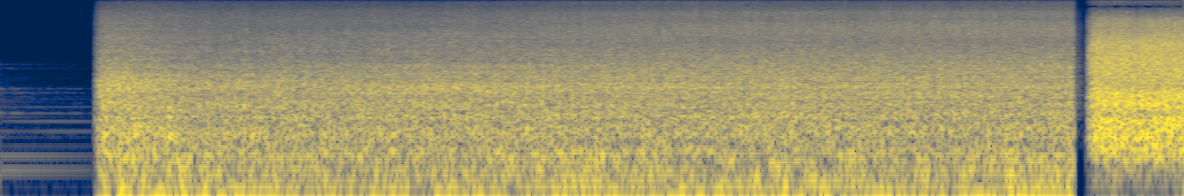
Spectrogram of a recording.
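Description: A small cascade of water splashes over rocks.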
